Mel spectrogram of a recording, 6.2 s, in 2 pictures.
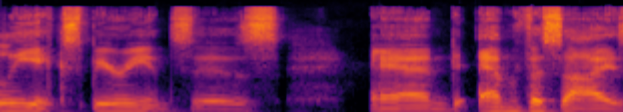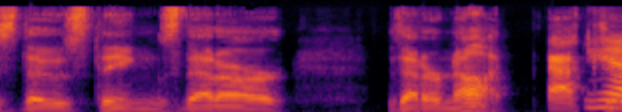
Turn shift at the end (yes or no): yes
